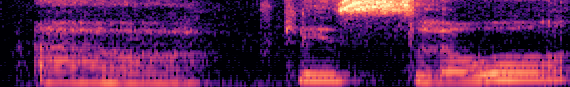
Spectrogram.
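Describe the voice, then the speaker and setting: Audible room echo accompanies lively intonation delivered in an East African accent. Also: woman. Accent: East African, mistaken for Kenyan by viewers. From Uganda. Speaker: crochet content creator. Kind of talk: casual live stream chat while crafting. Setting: livestream.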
